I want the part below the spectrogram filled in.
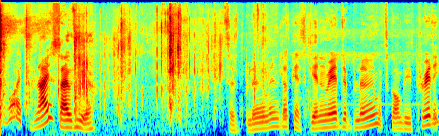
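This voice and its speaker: With an American accent, the speaker talks at a fairly quick pace, taking long, frequent pauses, and the pitch swings very widely. There is noticeable background noise. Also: woman, fairly low pitch for a woman. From Hanover County, Virginia. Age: 80s+. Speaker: retired nurse. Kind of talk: interview answer.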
